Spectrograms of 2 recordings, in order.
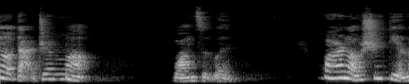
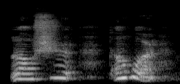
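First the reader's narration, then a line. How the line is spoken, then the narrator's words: Tearful voice. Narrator (Chinese): 王子开口了，他说话的时候声音还带着哭腔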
